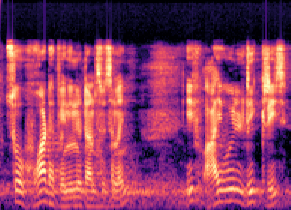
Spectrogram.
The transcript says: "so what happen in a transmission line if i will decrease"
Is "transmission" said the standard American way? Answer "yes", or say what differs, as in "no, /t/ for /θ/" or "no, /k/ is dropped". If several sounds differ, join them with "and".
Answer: no, /m/ is dropped and /s/ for /ʃ/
